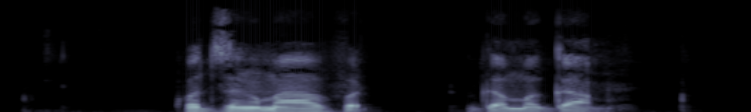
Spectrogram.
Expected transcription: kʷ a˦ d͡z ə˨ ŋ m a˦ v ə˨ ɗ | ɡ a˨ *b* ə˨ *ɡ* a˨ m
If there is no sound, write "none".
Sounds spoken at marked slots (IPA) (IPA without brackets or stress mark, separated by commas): m, ɡ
